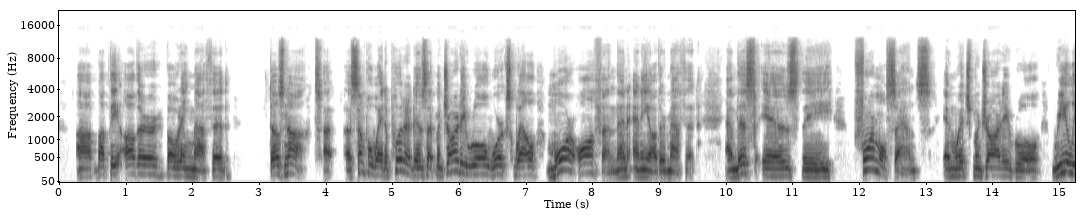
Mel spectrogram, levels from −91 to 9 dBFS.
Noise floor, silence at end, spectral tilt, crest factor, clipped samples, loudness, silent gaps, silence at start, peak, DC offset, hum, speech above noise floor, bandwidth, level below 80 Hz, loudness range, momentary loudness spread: -70 dBFS; 0 s; -3.5 dB/octave; 12 dB; under 0.1%; -20 LUFS; none; 0.25 s; -10 dBFS; under 0.1%; none; 49 dB; 12.5 kHz; -66 dBFS; 2 LU; 6 LU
